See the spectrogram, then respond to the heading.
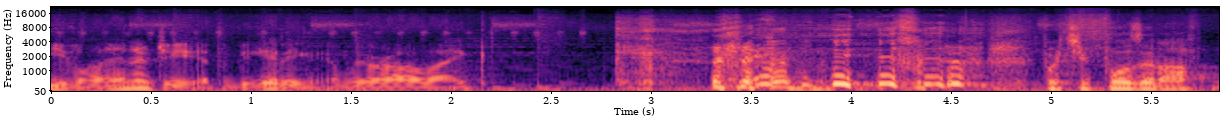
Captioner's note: laughing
